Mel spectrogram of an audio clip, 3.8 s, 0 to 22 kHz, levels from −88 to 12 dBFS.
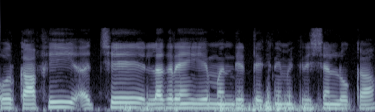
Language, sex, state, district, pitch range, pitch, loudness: Hindi, male, Chhattisgarh, Kabirdham, 145-160 Hz, 150 Hz, -15 LUFS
